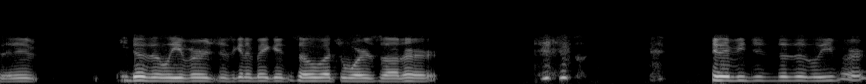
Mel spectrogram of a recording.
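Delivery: tearful, weeping, crying while speaking. Giving advice about Matt to another speaker, crying while talking. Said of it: "you're crying again".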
